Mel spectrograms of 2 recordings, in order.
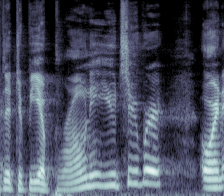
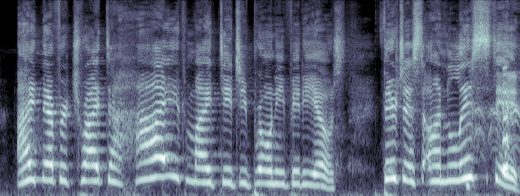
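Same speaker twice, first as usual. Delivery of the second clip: very high, sneering, mocking put-on voice; 12 semitones higher, 3 dB louder than usual. Quoting what Digi said about unlisting his videos: mocking Digi impression. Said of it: "the voice you were doing was making fun of him".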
